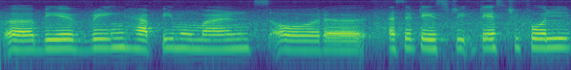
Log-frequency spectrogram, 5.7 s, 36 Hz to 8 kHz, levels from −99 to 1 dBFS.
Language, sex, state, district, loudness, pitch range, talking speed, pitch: Hindi, female, Punjab, Pathankot, -19 LUFS, 180-200 Hz, 105 wpm, 195 Hz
